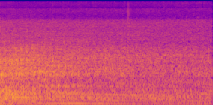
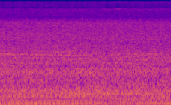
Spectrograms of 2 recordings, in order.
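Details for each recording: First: Honda CR-V after a flood and an engine swap, first start with a newly installed untested snorkel: the engine settles into an even, steady idle with a smooth low hum and no knocks or misses; it runs healthy. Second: Honda CR-V after a flood and an engine swap, snorkel inlet blocked to test the seal: a steady, slightly strained idle with an airy rushing hiss; the engine is running on very little air but not stalling.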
